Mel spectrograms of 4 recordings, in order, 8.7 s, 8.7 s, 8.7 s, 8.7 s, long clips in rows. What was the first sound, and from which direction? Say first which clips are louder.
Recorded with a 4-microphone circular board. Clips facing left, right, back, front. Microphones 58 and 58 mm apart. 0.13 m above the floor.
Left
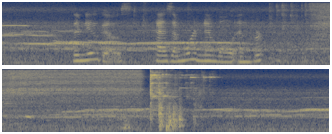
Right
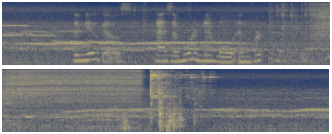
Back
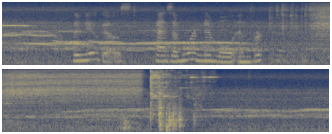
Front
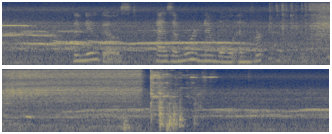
A woman speaking: even, back 3 dB; 170° right.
